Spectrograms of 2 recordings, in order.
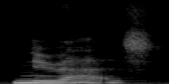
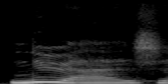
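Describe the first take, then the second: First: Said in the usual way. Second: Nuage, louder, French u glide into a; model word. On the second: Shown as a demonstration. Teacher modelling nuage for kids, loud and clear. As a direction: say nuage out clearly for them to copy. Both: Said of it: "Can you say that?".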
